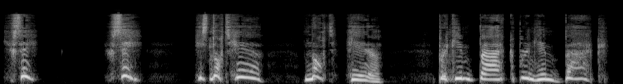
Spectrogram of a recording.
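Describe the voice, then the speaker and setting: A woman's voice: sing-song, slow pace, darkish tone, breathy edge, dry recording, clean studio sound, heavily acted. A man voicing a hysterical young female secretary who wails through her tears in a slightly nasal, breathless way. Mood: frantic. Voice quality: a little nasal from crying. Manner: shrill, frantic, breathless wailing. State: crying. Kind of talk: audiobook character voice.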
